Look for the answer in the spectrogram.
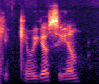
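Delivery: soft, hushed half-whisper. Half-whispering back in character, asking to go see him: half-whispering. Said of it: "I'm gonna whisper back and say".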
